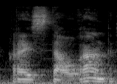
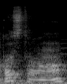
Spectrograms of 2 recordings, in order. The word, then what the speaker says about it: Restaurant: No es restaurant, sino restaurant, porque viene del francés.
